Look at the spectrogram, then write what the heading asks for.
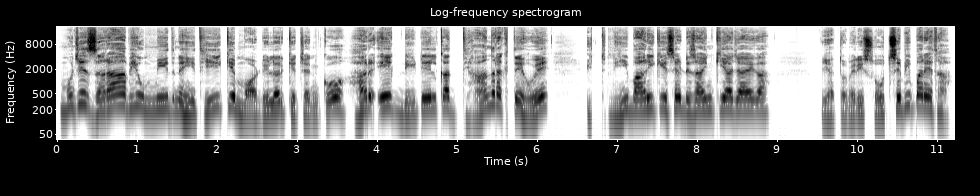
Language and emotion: Hindi, surprised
